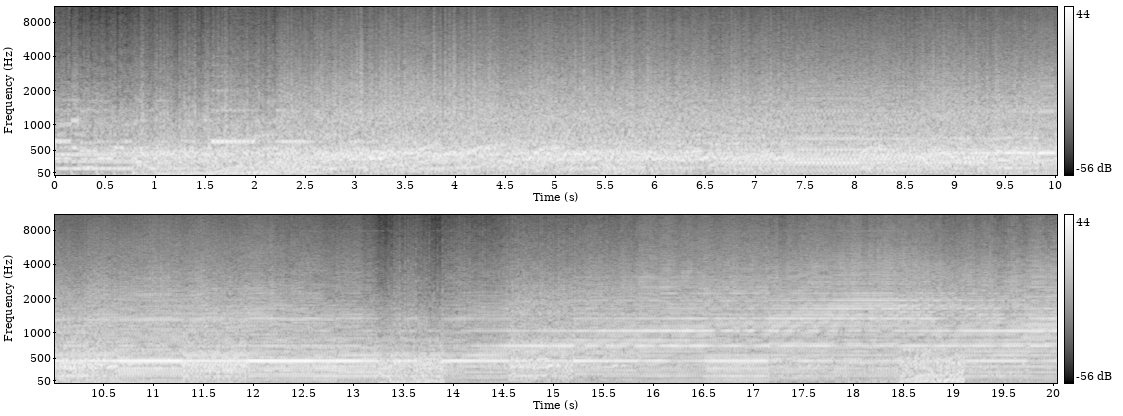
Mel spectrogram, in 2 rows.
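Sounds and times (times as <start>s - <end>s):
high held note: 0.0s - 3.7s, 9.3s - 20.0s
loud electronic music: 14.2s - 20.0s.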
